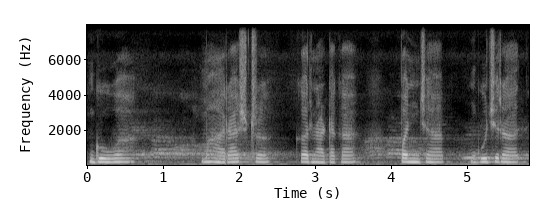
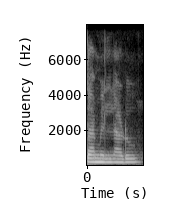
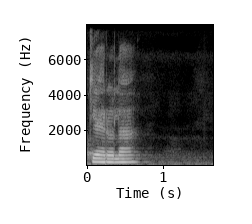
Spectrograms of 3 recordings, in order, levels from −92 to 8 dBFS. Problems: background conversations at intervals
